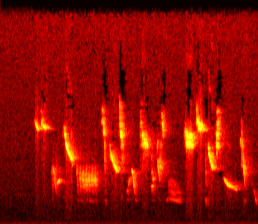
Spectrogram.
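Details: Yellow-fronted canary (mozambik) singing naturally: a fast, varied run of high sweet chirps and short whistled slurs, many notes dropping in pitch, sung without pause for about three seconds against a faint low hum.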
